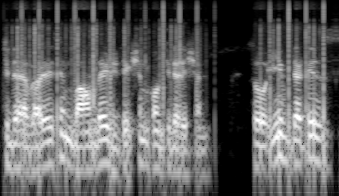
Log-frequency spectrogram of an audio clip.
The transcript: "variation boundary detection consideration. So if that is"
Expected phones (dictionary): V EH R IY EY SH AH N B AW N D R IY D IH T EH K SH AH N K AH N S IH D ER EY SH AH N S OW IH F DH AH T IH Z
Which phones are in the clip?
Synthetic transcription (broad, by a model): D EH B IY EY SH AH N B AW N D IY D IH T EH K SH AH N K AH N S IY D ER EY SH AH N S OW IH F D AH T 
